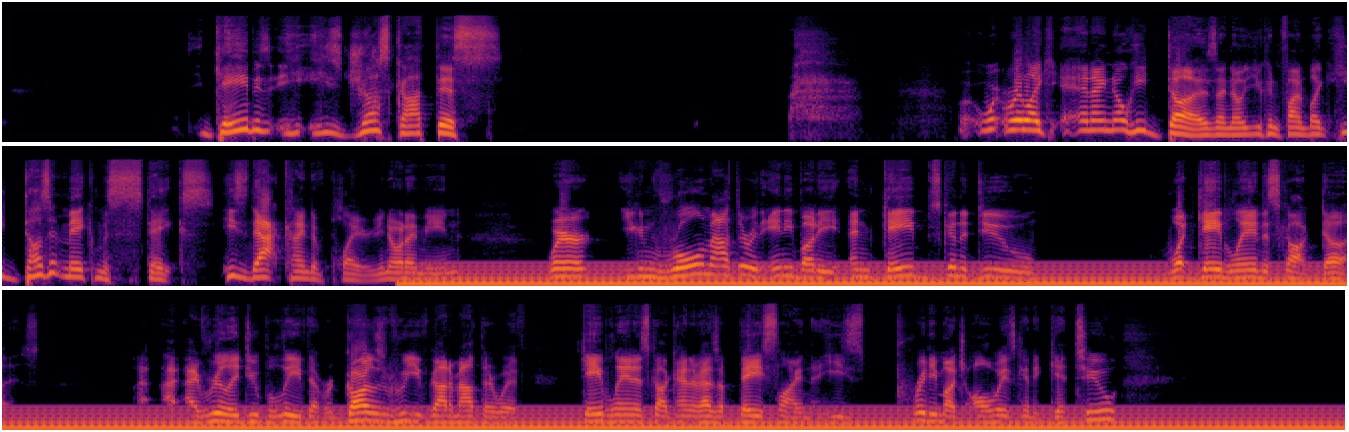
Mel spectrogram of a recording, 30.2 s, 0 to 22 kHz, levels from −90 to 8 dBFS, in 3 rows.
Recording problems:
electrical hum; noticeable; from 13 s on; 50 Hz, 15 dB below the speech

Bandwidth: 15 kHz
